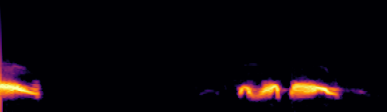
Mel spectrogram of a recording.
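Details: Spotted dove used as a decoy to provoke fighting: the tail of one falling coo, a two-second gap, then a quavering note followed by a smooth descending coo.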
